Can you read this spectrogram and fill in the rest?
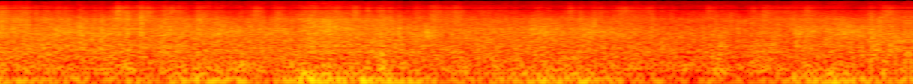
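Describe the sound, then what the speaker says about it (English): Artillery guns fire on a war video game battlefield, a dense, continuous rumble of booms and crackling blasts blending into a roaring wash at moderate distance, with no talking. "Looks like these guns are doing good."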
